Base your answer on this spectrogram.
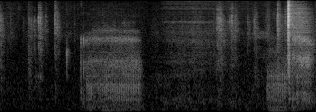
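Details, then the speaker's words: A sleeping pet dog snores in a quiet room: two soft, raspy, fluttering snore breaths. "uh what's that weird noise is that noise your dog snoring yes yes it is that's Lola snoring and if it's not Willa snoring it' be precious snoring"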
